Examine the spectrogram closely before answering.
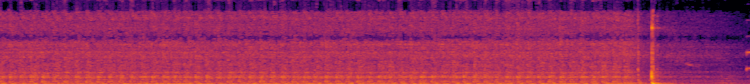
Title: and she keeps trying, pumping and cranking and no start but she won’t give up easily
